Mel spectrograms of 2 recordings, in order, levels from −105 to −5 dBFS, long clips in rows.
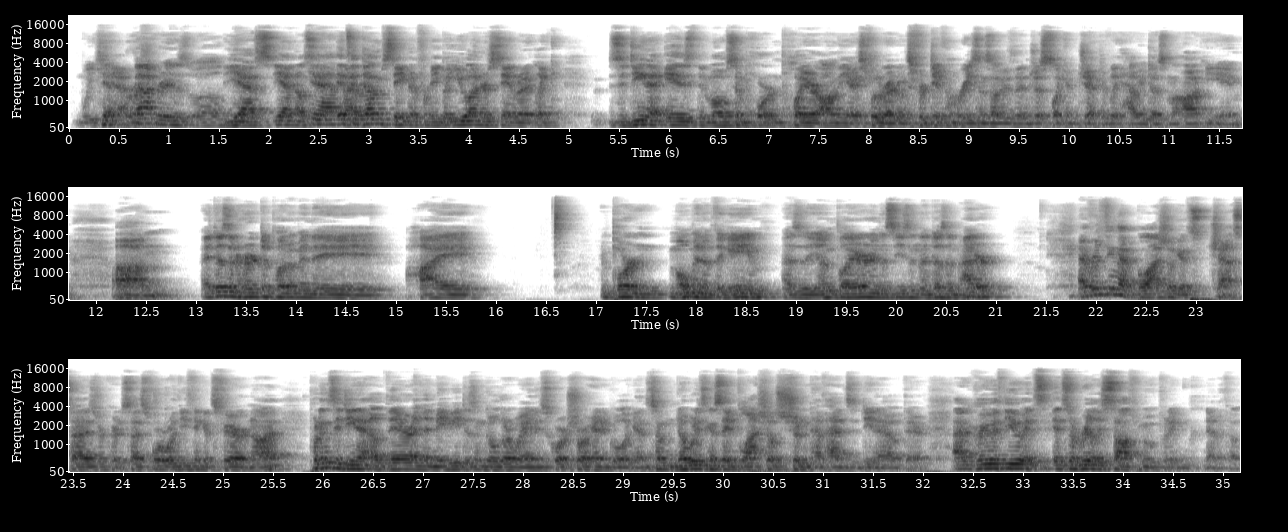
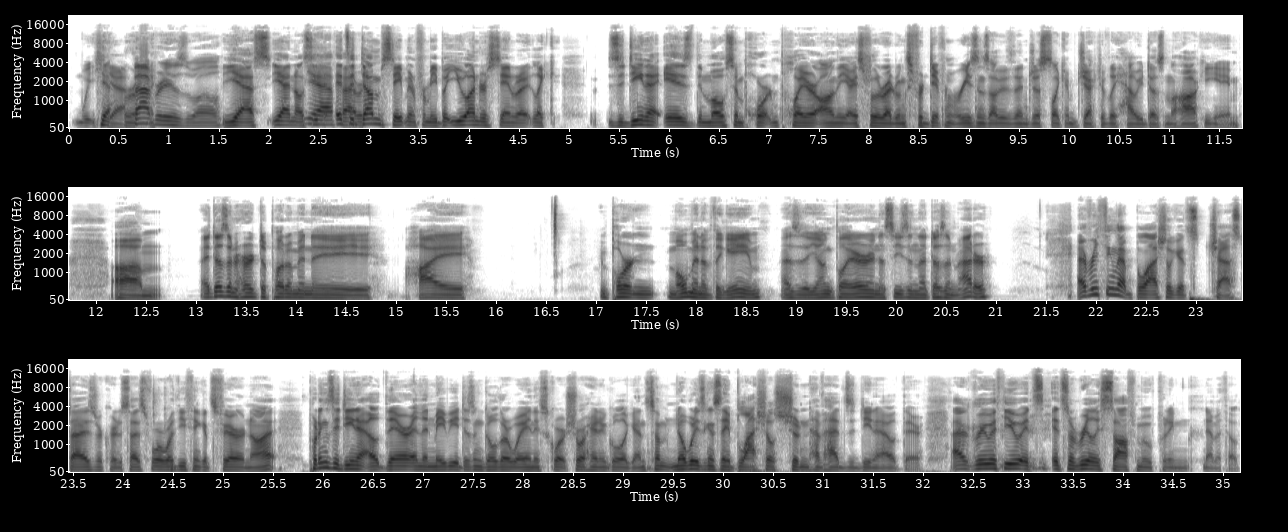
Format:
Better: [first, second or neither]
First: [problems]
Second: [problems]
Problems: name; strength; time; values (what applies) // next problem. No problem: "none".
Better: second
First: room echo; noticeable; dies away in 0.4 s // off-mic speech; far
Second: none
